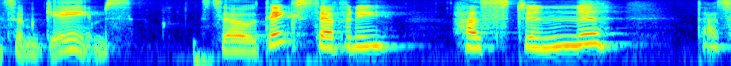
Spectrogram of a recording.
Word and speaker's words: Huston: So thanks, Stephanie Huston. That's how you pronounce that.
